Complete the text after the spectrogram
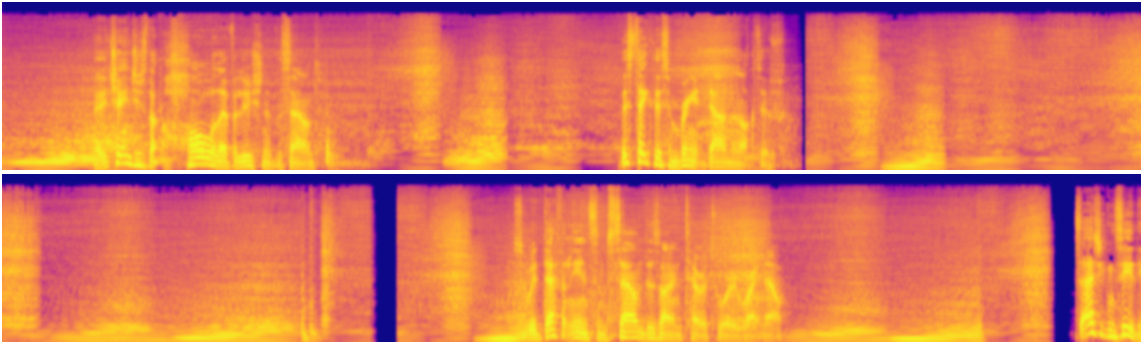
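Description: A synthesizer plays short, chopped musical sounds.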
